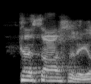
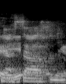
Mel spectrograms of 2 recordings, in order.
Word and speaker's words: Castacity: Castacity, like velocity? – Okay. Castacity.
